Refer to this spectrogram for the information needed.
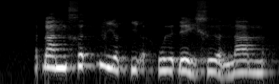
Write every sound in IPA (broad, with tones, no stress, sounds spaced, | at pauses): ɗ a˧ n x ə˦˥ t̚ v i˨˩ ə̯ k ḭ˧˨ ə̯ h w ɨ˨˩ ɗ e˧˩ j x ɨ˧˩ ə̯ n a˨˩ m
